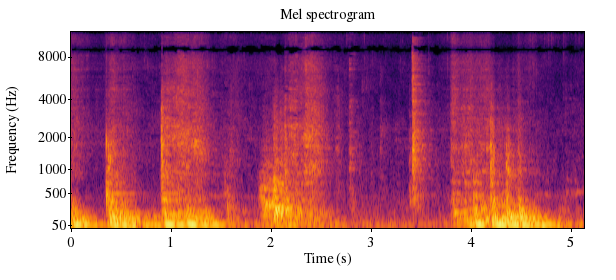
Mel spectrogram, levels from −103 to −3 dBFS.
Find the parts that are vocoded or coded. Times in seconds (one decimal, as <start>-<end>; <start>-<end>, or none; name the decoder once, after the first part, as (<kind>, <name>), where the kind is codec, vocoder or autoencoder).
0.0-0.6 (autoencoder, DAC-VAE); 3.7-4.6

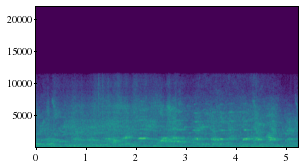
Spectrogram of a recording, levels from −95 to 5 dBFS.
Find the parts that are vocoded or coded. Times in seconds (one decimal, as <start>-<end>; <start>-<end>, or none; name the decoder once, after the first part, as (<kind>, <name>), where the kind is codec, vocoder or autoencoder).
0.6-2.8 (autoencoder, DAC-VAE)

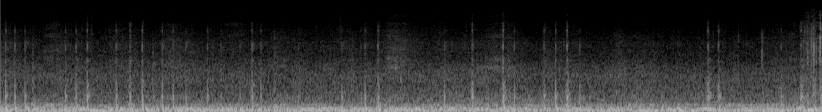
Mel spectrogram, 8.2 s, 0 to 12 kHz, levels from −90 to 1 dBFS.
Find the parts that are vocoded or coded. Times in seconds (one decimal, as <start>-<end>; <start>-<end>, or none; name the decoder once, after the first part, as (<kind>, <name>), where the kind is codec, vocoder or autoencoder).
3.6-4.3 (autoencoder, DAC-VAE)

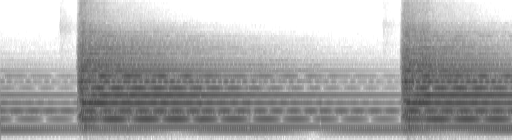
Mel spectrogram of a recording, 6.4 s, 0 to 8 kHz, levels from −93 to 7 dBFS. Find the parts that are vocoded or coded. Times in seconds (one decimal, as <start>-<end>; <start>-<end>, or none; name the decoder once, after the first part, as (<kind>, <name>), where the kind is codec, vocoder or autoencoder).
3.1-4.0 (autoencoder, DAC-VAE)

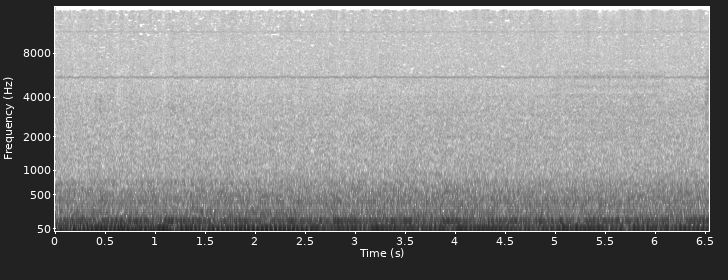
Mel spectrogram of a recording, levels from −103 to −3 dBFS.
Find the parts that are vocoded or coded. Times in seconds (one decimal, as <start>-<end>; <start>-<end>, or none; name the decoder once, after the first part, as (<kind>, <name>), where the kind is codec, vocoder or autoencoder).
5.0-6.1 (autoencoder, DAC-VAE)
